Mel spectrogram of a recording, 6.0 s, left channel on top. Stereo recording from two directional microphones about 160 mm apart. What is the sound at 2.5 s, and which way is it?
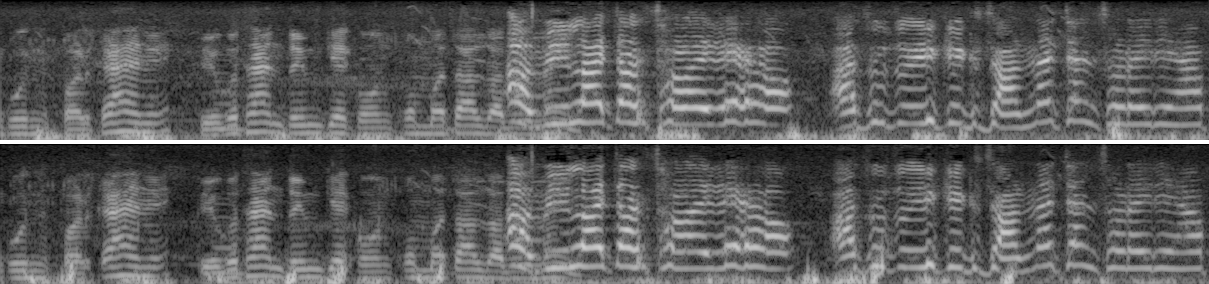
Speech, 40° right (ahead or behind).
